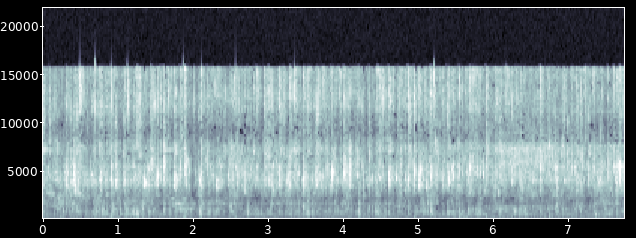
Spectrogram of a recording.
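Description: Steady trickling and splashing of water in a turtle tank, with many small drips and ticks.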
